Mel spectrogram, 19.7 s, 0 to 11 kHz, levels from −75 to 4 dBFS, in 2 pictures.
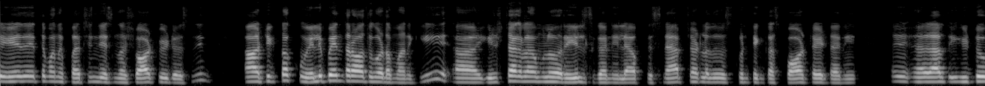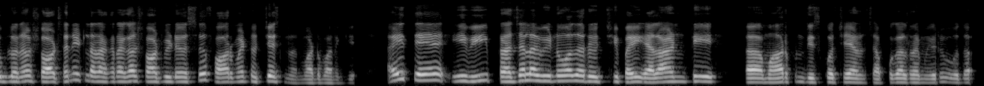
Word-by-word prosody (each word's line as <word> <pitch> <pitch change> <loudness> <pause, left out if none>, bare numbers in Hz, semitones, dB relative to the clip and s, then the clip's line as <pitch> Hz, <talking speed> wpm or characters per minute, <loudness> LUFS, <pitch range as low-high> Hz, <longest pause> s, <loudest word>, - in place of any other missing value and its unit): ఏదైతే 190 0 0
మనకు 175 -2 -5
పరిచయం 160 +3 -3
జేసిందో 155 -1 -3
షార్ట్ 160 +1 +3
వీడియోస్‌ని 155 - -5 0.5
ఆహ్, 185 - +6
టిక్ 190 -2 -4
టాక్ 220 0 +1
వెళ్ళిపోయిన 200 +5 +3
తర్వాత 195 -2 +5
గూడా 160 -3 +2
మనకి 145 +8 -8 0.3
ఆహ్, 155 -1 +2
ఇన్‌స్టా‌గ్రామ్‌లో 180 +1 +1
రీల్స్ 160 +1 0
గాని, 150 -1 -3
లేపోతే 145 0 -3
స్నాప్‌చా‌ట్‌లో 165 +2 -2
జూసుకుంటే 155 0 -6
ఇంకా 145 0 -4
స్పాట్‌లైట్ 150 0 0
అని 140 +1 -10 0.5
ఈ - - -2 0.3
లేపోతే 175 0 +3
యూట్యూబ్‌లోనో 185 +1 +2
షార్ట్స్ 175 0 +3
అని 245 - -5
ఇట్లా 215 -3 -1
రకరకాల 180 +3 0
షార్ట్ 180 -1 0
వీడియోస్ 175 0 -3 0.2
ఫార్మాట్ 170 +3 0
ఒచ్చేసిందనమాట 140 -8 -3
మనకి. 130 +1 -11 0.4
అయితే 250 -2 +4 0.4
ఇవి 200 0 +1 0.2
ప్రజల 185 +5 +4
వినోద 205 +1 +3
రుచిపై 180 -2 +1 0.2
ఎలాంటి 180 +3 +1 0.5
ఆహ్, 155 -1 +6
మార్పును 165 +2 -1
దీసుకొచ్చాయని 155 -1 -1
చెప్పగలరా 150 +1 -2
మీరు? 145 +4 -6
ఉదా 150 +1 -6
170 Hz, 145 wpm, -23 LUFS, 155-185 Hz, 0.5 s, ఆహ్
